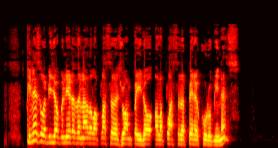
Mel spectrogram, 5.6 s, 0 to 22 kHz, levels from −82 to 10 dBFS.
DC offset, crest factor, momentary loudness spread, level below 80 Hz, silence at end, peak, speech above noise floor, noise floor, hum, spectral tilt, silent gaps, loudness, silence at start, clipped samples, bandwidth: under 0.1%; 16 dB; 3 LU; -62 dBFS; 0.85 s; 0 dBFS; 60 dB; -75 dBFS; none; -5.5 dB/octave; none; -15 LUFS; 0.55 s; under 0.1%; 11.5 kHz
